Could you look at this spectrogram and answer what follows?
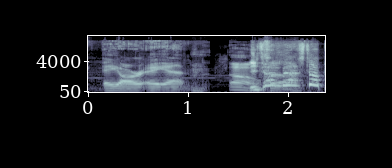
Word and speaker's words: Aran: But it's how the substitute teacher pronounced it. No, that was with two A's. This is like Aran. Oh. You done messed up, Aaron. It's a completely different name. Okay, so just Ron then. Yeah, Aran.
